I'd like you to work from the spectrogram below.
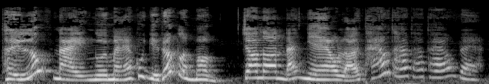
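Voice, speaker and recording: A woman's voice: sits high, big pitch swings, brisk. A woman, chattily narrating a ghost story and addressing listeners directly.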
